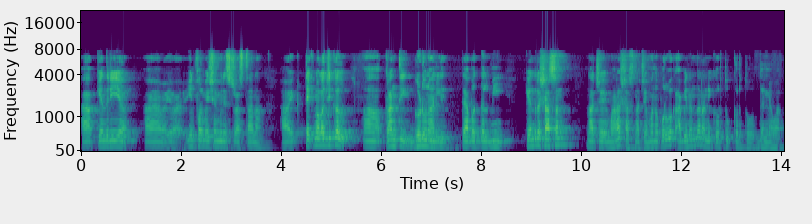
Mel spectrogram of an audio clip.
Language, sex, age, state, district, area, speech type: Marathi, male, 45-60, Maharashtra, Nanded, urban, spontaneous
